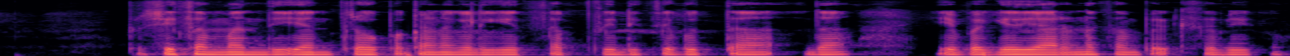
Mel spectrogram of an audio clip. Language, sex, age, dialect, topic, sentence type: Kannada, male, 36-40, Coastal/Dakshin, agriculture, question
